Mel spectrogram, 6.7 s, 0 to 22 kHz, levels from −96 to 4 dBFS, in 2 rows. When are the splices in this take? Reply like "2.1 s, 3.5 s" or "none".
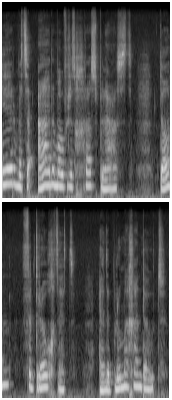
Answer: none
